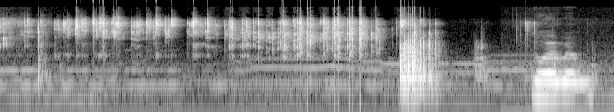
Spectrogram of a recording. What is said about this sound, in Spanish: Así que bueno, tenés que hacer esa tirada, ¿sí? De alerta, awareness. ¿Vas a tirar solamente esos dados o vas a utilizar tu esperanza?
